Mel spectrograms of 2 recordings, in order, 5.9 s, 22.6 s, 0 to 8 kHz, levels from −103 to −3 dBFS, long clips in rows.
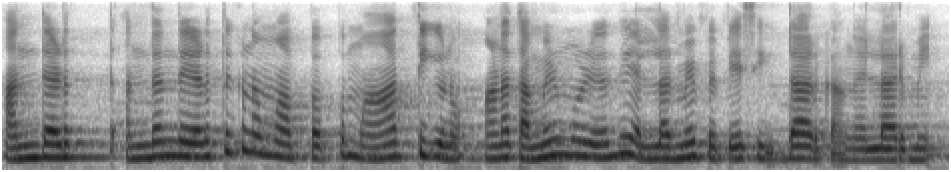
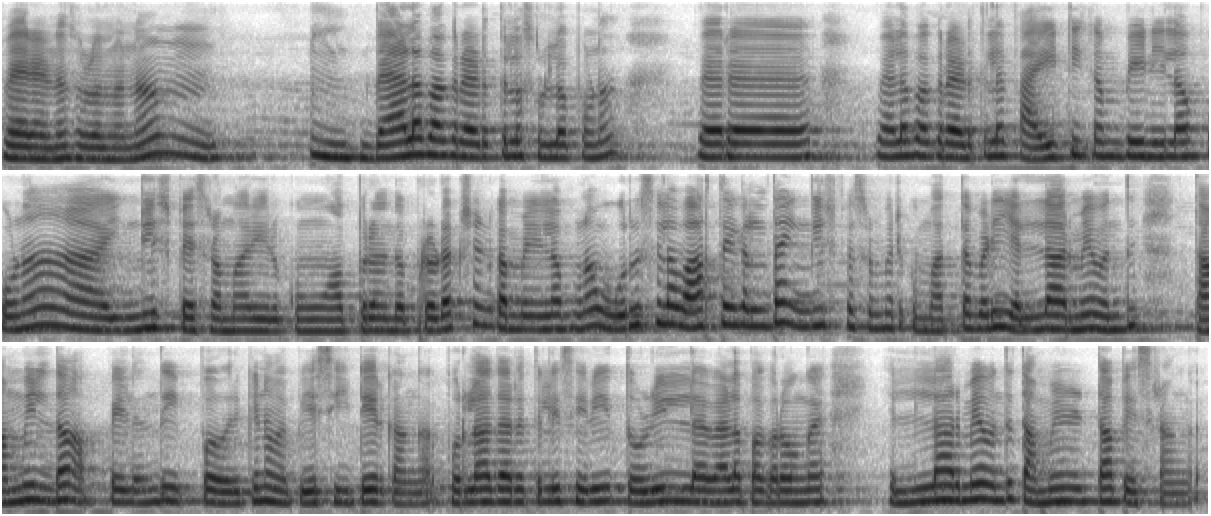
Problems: continuous background conversations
